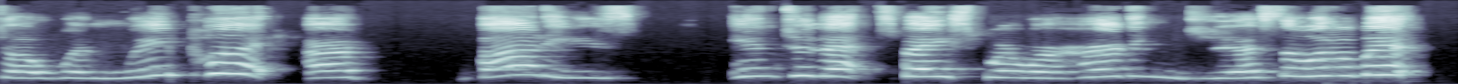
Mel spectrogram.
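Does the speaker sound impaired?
Yes: cerebral palsy; largely independent.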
